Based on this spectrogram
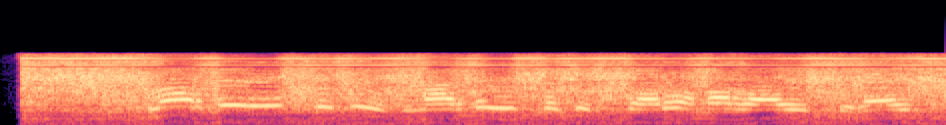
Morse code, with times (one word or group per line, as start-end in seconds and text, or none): none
